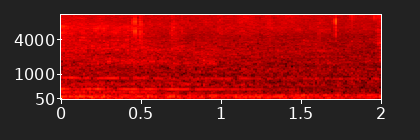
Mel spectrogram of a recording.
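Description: Steady low rumble of highway traffic, with a few faint steady tones above it.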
